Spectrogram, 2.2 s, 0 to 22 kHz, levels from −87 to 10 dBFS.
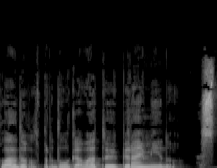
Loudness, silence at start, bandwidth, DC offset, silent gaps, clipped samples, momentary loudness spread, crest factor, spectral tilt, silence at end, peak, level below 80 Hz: -30 LUFS; 0 s; 15 kHz; under 0.1%; none; under 0.1%; 8 LU; 18 dB; -4.5 dB/octave; 0 s; -12 dBFS; -52 dBFS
